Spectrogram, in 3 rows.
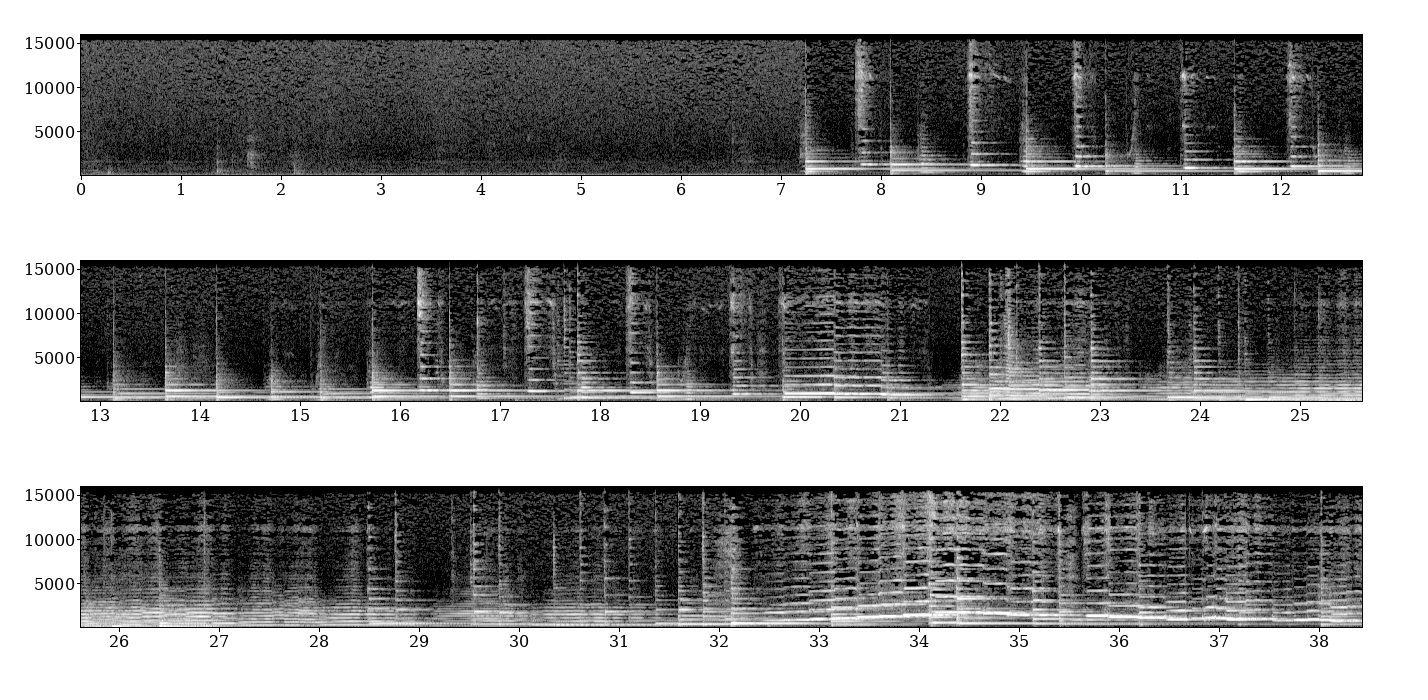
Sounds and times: Pizzicato: 4.1 - 38.4
Harp: 6.5 - 38.4.

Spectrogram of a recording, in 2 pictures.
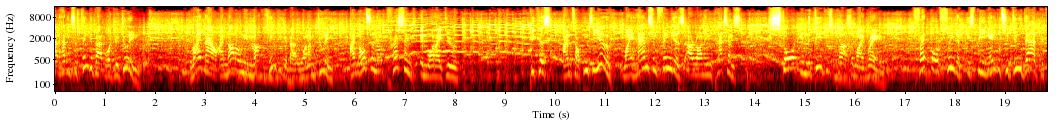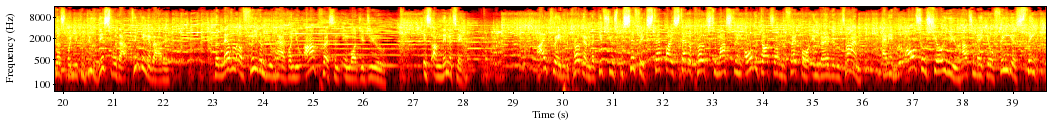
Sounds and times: Speech: 0.0 - 1.8, 2.6 - 8.2, 9.5 - 22.2, 23.0 - 26.5, 27.2 - 28.1, 29.5 - 39.6
Strum: 14.9 - 39.6.

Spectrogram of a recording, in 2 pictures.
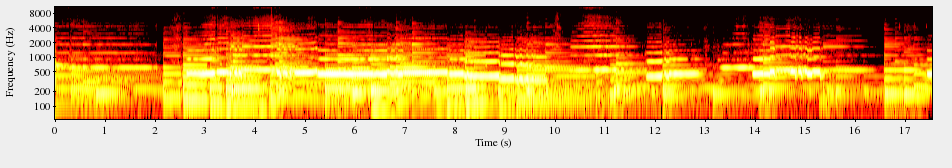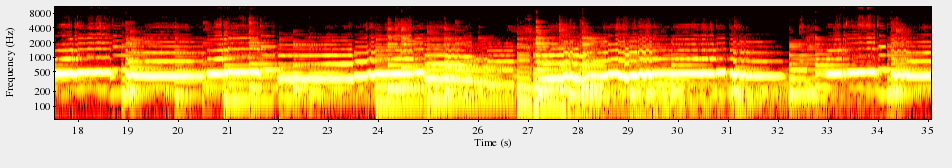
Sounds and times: Classical music: 0.0 - 35.0
Flute: 0.0 - 35.0
Plucked string instrument: 0.0 - 35.0.

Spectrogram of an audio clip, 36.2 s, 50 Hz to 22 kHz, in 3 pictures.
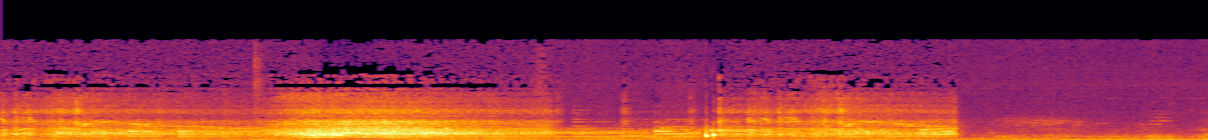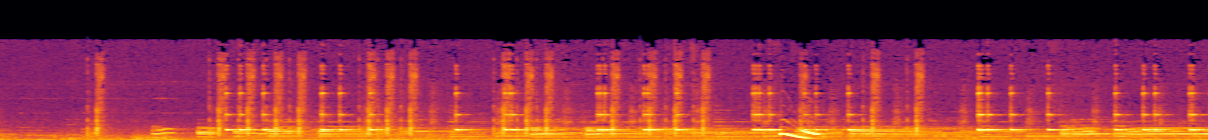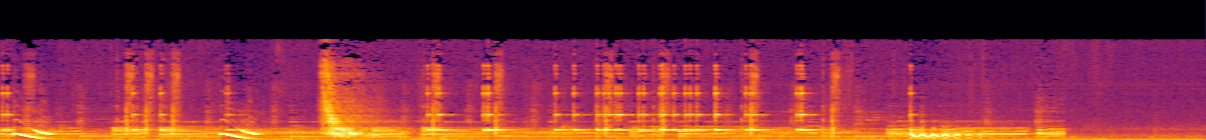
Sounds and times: Music: 0.0 - 9.6, 12.7 - 34.8.

